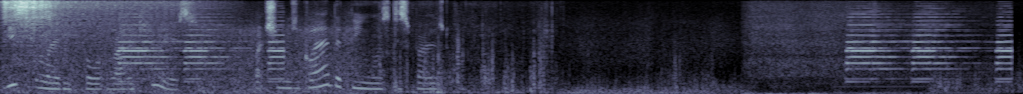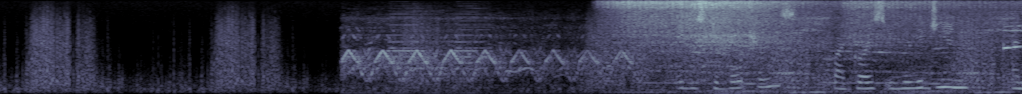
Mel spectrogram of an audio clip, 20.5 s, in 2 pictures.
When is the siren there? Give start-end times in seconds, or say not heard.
13.6-20.4.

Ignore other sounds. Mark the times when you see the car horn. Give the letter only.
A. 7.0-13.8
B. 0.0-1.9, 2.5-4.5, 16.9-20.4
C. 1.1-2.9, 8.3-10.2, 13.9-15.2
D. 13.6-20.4
C.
